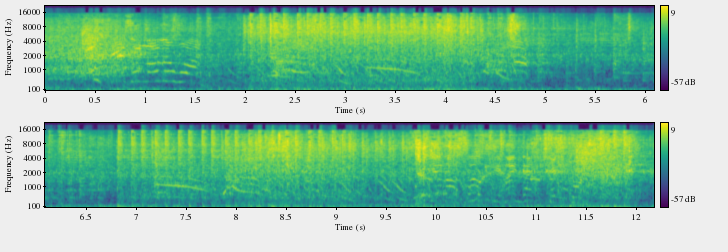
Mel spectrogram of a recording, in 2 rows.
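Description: Gunfire from the video game Metal Gear Solid 4: Guns of the Patriots, a steady dense fusillade of shots with machine-gun bursts running throughout, loud and continuous, with voices talking over it.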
